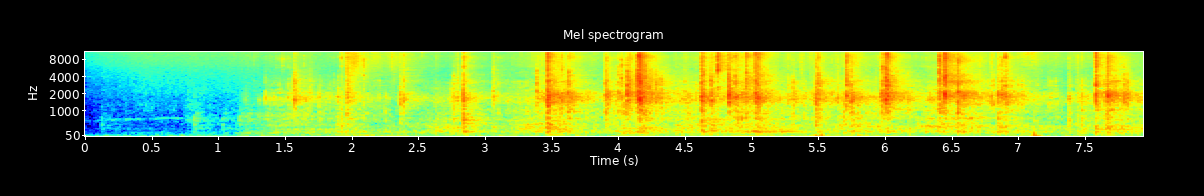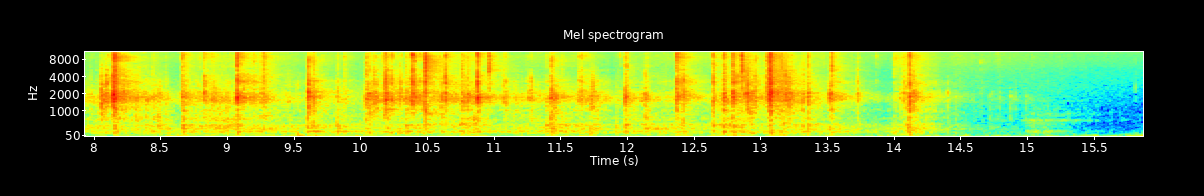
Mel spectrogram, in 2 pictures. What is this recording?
rolling office chair. suitable for looping.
